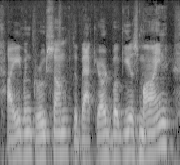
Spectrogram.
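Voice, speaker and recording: A man's medium-pitched voice at a fairly quick pace, fairly even in intonation, with noticeable background noise. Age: 60s. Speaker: medical cannabis patient. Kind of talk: casual interview. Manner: repetitive stammering.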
